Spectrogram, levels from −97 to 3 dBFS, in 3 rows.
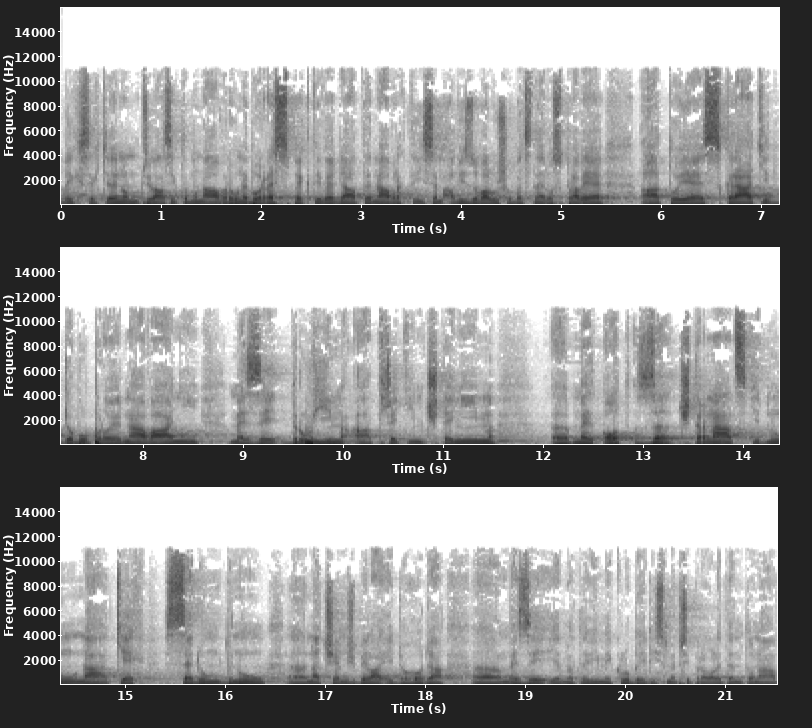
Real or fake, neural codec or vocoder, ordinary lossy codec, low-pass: real; none; MP3, 48 kbps; 14.4 kHz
